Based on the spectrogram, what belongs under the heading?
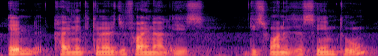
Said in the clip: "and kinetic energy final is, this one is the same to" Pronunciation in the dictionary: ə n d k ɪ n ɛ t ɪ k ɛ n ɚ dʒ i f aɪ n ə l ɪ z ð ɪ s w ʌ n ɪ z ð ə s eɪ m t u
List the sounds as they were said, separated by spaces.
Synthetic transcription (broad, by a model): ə n d k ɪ n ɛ t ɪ k ɛ n ɚ dʒ i f aɪ n ə l ɪ z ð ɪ s w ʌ n ɪ z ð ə s eɪ m t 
